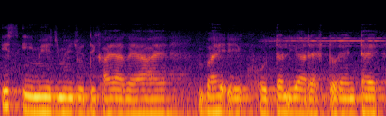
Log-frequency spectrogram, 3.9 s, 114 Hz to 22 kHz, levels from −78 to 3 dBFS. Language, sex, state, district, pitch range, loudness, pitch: Hindi, male, Uttar Pradesh, Lalitpur, 125-135 Hz, -15 LUFS, 130 Hz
